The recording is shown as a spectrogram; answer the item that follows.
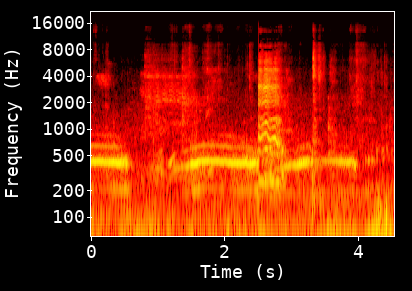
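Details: Goat on a home farmstead where the nanny Măriuca has just become a mother for the first time, giving birth to a male kid. Long, steady, mid-pitched bleats, one drawn out past a second, with a brief rustling burst between them.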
